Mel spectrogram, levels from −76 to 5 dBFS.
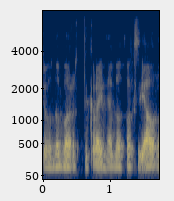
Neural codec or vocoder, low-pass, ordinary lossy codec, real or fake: vocoder, 22.05 kHz, 80 mel bands, HiFi-GAN; 7.2 kHz; Opus, 24 kbps; fake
